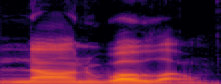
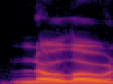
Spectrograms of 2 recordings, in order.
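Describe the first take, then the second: First: It is said as two full words. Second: It is said as one contracted word. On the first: The speaker calls it wrong. "you could, in theory, just say non-wolo, but you don't find that" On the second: The speaker calls it right. "they shorten it, contract it, I suppose, into no-lo"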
